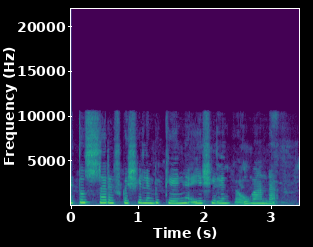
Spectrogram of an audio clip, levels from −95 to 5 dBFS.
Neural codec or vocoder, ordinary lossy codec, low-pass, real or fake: vocoder, 22.05 kHz, 80 mel bands, Vocos; none; none; fake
